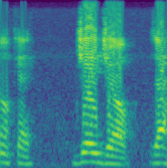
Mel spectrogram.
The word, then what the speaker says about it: Jeju: view not that really matters but j jo pronunciation so i said wrong okay j joe is that how you say it okay thank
